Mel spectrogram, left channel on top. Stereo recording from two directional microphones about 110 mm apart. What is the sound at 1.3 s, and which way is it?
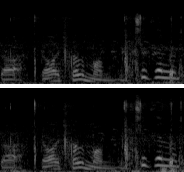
Speech, 20° right (ahead or behind).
